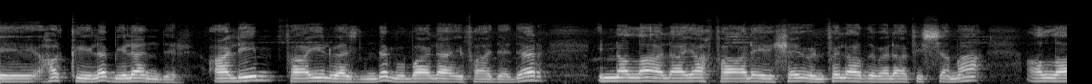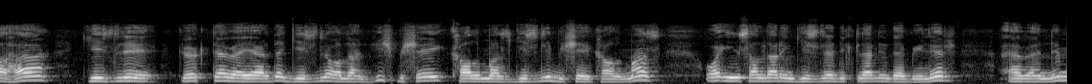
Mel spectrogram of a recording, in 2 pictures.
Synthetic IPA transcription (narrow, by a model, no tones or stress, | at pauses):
ɦakʰːɯjlˠabilʲænd̪iɾ | alʲimfaːilʲvɛzlʲind̪ɛmubaːlʲaːifaːd̪ɛed̪æɾ | inːalˠːahalʲaːjahfalʲɛiʃejynfɛlʲaɾd̪ɯvɛlʲaːfisːamaː | alˠːaːɦa | ɟ̥izlʲi | ɟ̥øct̪ɛvɛjæɾd̪ɛɟizlʲio̞lˠanɦit͡ʃbiʃejkʰalˠmazɟizlʲibiʃejkʰalˠmaz | o̞insanlˠaɾɯnɟizlʲed̪iclʲeɾinid̪ɛbilʲiɾ | ɛvænːim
